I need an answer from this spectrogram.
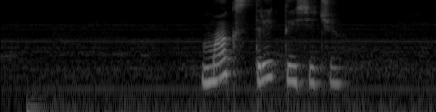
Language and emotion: Russian, neutral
